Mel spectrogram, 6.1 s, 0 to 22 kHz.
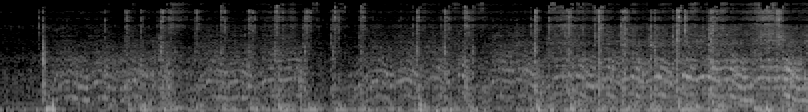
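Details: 1970s Plymouth Trailduster 360 V8, sitting about 20 years, electric fuel pump fitted and fuel line primed with lighter fluid: starter turns unevenly, about two to three beats a second, brief firing attempts that never catch; cranks but won't start.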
